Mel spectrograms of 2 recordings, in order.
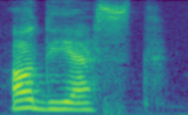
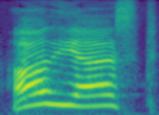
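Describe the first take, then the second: First: Said in the usual way. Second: High, loud call; conductor's shout. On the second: Acted. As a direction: shout the departure to the whole bus. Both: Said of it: "powtórzył konduktor".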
